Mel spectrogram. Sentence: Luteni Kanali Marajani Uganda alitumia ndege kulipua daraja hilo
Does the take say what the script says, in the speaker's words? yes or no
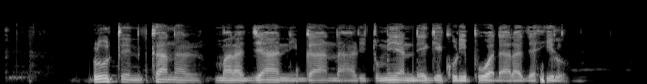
yes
